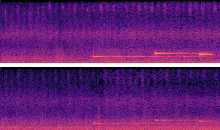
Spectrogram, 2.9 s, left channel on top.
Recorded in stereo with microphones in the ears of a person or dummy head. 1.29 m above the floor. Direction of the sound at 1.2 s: 75° left (ahead or behind).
